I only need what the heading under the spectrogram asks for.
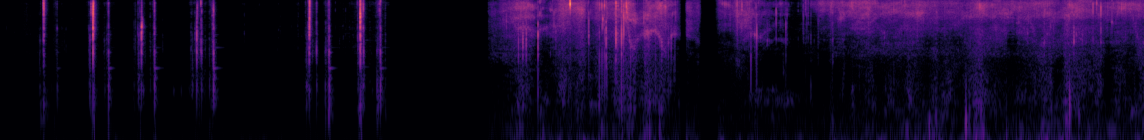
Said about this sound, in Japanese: では、オイルでマッサージをしながら保湿していきます。同時にマッサージしますね。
